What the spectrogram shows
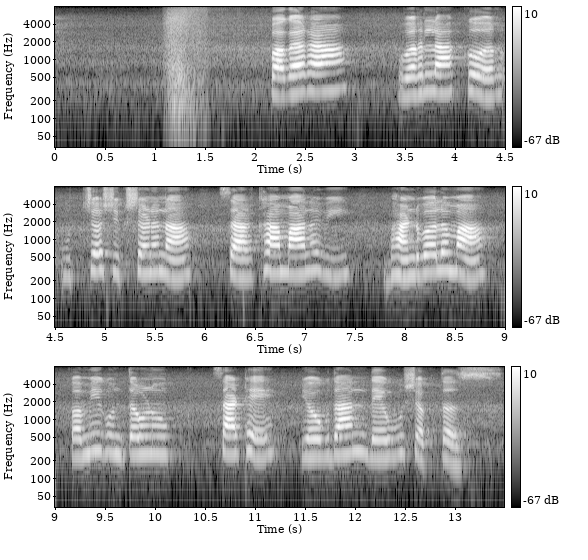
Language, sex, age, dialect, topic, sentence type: Marathi, female, 31-35, Northern Konkan, banking, statement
